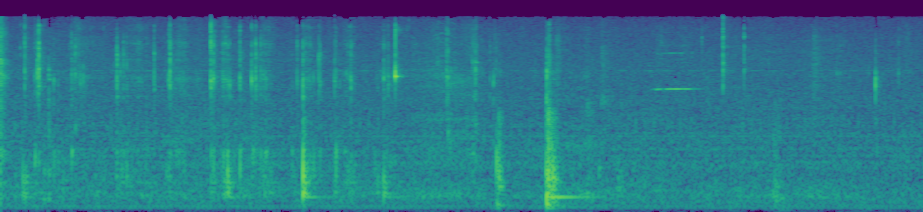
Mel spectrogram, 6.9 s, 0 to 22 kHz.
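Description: Faint small clicks and taps of a precision screwdriver turning out the handle screws of an Eafengrow EF973 folding knife, with the knife and driver handled and knocked against a silicone mat; a sharper knock about four seconds in is the loudest.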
